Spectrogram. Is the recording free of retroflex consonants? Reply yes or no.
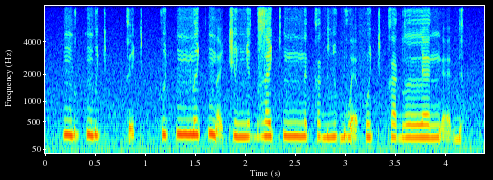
yes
